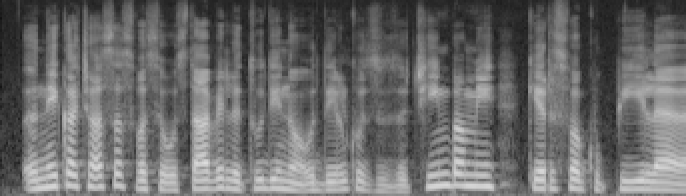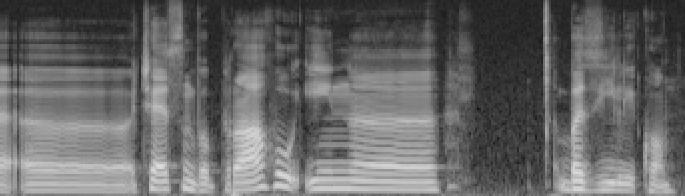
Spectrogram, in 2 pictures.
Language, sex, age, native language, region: Slovenian, female, 50-59, Slovenian, Drava region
